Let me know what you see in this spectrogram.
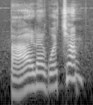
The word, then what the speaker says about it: Paraguachón: ¿Paraguachón? ¿Lo dije bien? – Así es, capitán. Ya te lo aprendiste. Regresamos a Paraguachón.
